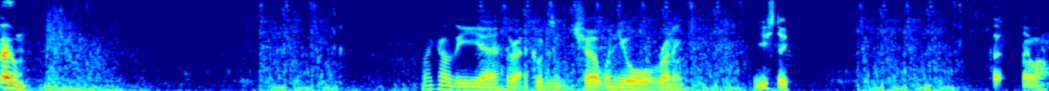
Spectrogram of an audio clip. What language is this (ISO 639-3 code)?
eng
